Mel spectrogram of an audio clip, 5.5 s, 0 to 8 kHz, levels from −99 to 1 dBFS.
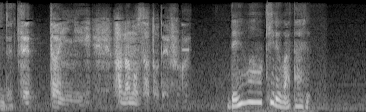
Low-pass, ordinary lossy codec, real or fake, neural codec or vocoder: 7.2 kHz; AAC, 32 kbps; real; none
